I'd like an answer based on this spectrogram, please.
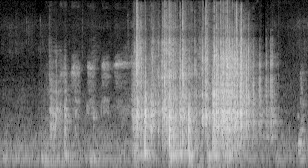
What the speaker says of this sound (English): there goes one of my dice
